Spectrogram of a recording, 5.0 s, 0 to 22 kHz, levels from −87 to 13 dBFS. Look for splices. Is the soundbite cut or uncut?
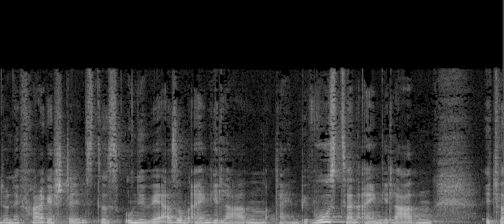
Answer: cut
